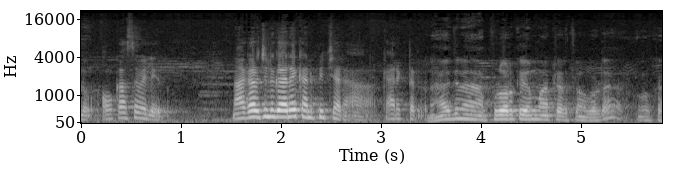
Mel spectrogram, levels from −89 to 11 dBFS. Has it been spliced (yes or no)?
yes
